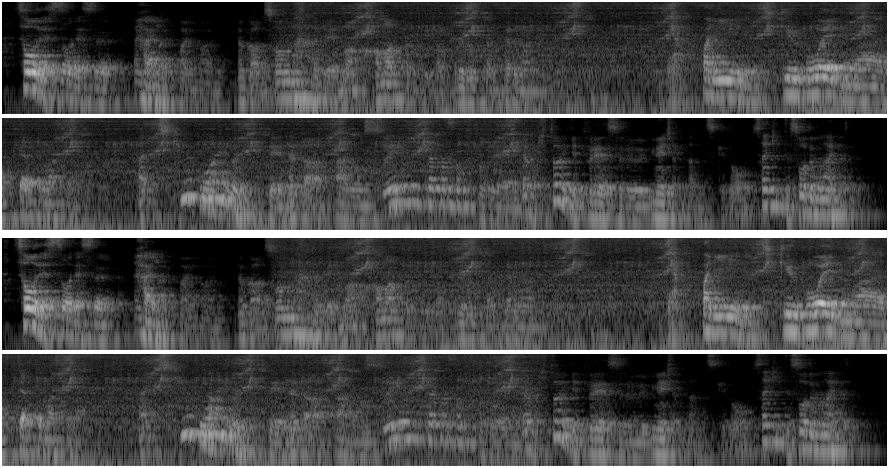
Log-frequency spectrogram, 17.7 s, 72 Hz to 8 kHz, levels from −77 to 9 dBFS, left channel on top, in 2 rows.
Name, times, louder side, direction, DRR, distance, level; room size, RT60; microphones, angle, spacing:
voice 1, 0.2-1.6 6.6-9.7 10.8-11.0, right 2 dB, 50° right, 4 dB, 0.4 m, -29 dB
voice 2, 1.3-6.0 9.9-17.3, left 1 dB, 20° left, 0 dB, 0.6 m, -37 dB
Stream, 2.7-14.2, right 3 dB, 75° right, 0.9 m, -37 dB
3.1 x 2.6 x 3.3 m, 0.75 s
head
